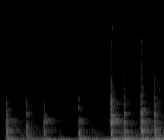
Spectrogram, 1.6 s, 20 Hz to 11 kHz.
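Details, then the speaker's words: 1980s Super dehumidifier fan motor rocked by hand: dull clicks about three per second as the shaft moves up and down in badly worn bushings; when powered it sticks in one spot and the fan barely works, so a replacement motor is planned. "that's the motor shaft moving up and down in the bushing so it's very badly worn and when you power it up it kind of gets stuck in one spot even though it seems like it's free but the bearings are shot"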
